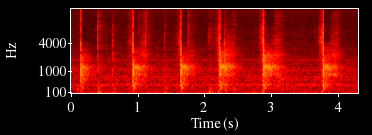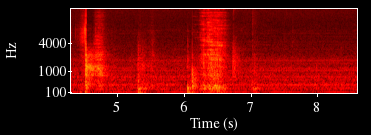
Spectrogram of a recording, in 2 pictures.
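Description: Chef's knife slicing peeled garlic cloves on a wooden cutting board: crisp cuts that knock on the board, about one every two-thirds of a second. There is one longer scraping stroke a little past six seconds in.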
